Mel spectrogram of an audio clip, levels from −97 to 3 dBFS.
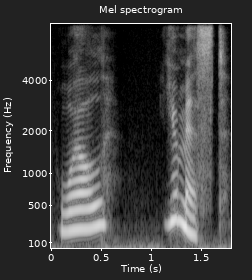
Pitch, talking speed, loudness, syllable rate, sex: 240 Hz, 100 wpm, -17 LUFS, 3.6 syllables/s, female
